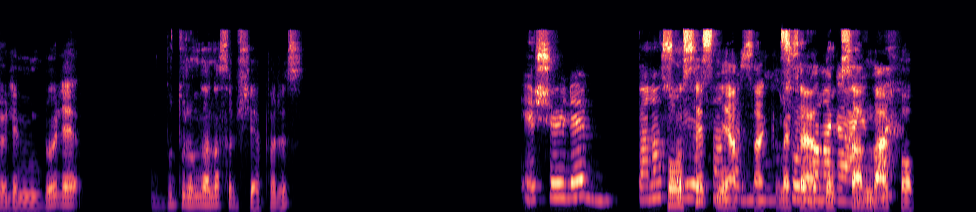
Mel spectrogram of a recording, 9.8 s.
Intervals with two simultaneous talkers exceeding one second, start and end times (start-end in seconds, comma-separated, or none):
6.6-8.9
